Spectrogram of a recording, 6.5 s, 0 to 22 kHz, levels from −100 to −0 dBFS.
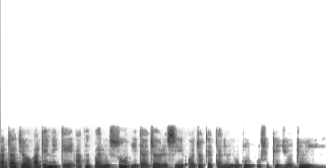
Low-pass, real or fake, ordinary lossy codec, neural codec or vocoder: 5.4 kHz; real; none; none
